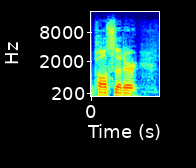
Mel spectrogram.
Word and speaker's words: Sutter: one way or another Paul Sutter rhymes with butter I'll never make that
